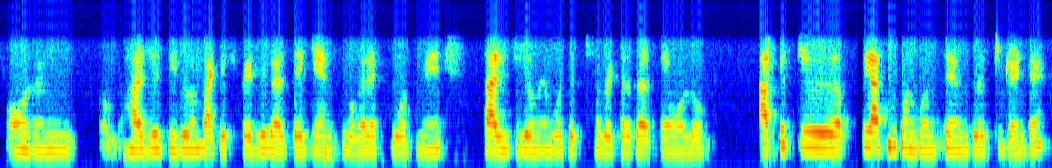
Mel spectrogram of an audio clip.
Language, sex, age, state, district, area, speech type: Hindi, female, 30-45, Madhya Pradesh, Harda, urban, conversation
